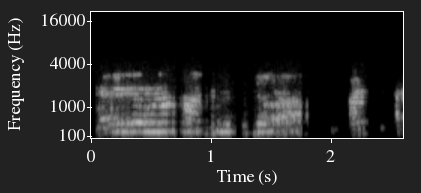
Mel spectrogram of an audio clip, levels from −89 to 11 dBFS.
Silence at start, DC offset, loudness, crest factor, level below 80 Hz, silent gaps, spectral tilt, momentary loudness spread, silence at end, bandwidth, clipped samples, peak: 0.05 s; under 0.1%; -28 LUFS; 18 dB; -76 dBFS; 1.83-1.99 s, 2.08-2.15 s; -8 dB/octave; 11 LU; 0 s; 3.4 kHz; under 0.1%; -10 dBFS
